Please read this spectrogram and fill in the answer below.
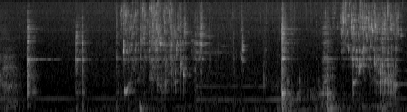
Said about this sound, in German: Gießt du mir nochmal was von der Auslese ein?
